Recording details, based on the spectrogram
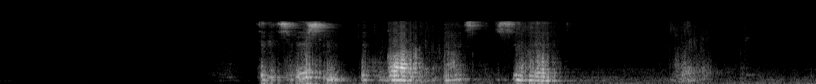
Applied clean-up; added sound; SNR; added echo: neural separator model SepFormer DNS4.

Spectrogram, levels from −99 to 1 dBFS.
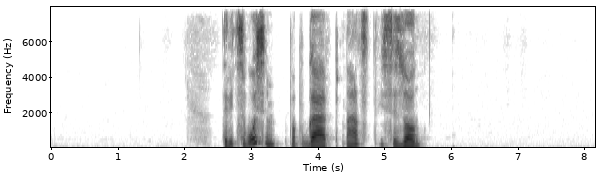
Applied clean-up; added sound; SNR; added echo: none; none; none; none.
